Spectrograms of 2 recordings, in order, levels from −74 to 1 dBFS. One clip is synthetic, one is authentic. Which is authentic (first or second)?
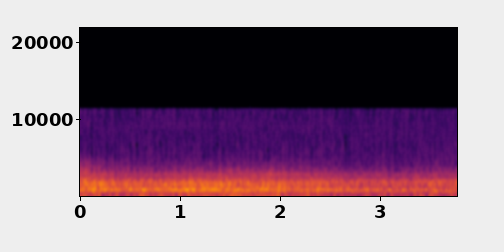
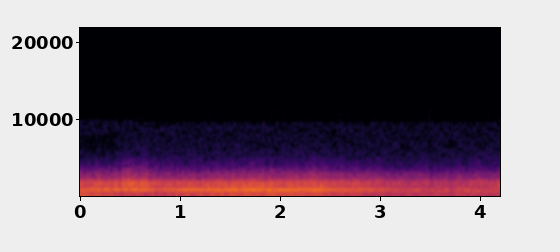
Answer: second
